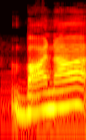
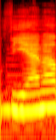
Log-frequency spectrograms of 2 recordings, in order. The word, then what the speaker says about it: Viana: This is also where we found out it's pronounced Viana and not Vienna like I've been saying.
